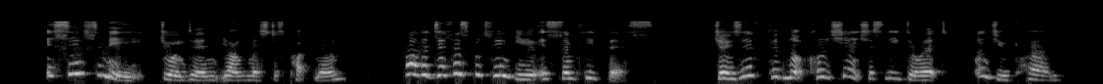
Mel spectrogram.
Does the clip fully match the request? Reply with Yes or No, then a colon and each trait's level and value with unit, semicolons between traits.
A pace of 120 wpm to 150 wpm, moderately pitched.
No: average, 140 wpm; very high, 290 Hz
